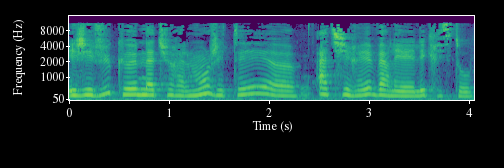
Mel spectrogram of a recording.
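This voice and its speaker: A woman talks at a fairly slow pace in a plain, everyday voice with ordinary pitch variation. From French Basque Country. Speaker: crystal healer and make-up artist. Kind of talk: interview.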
